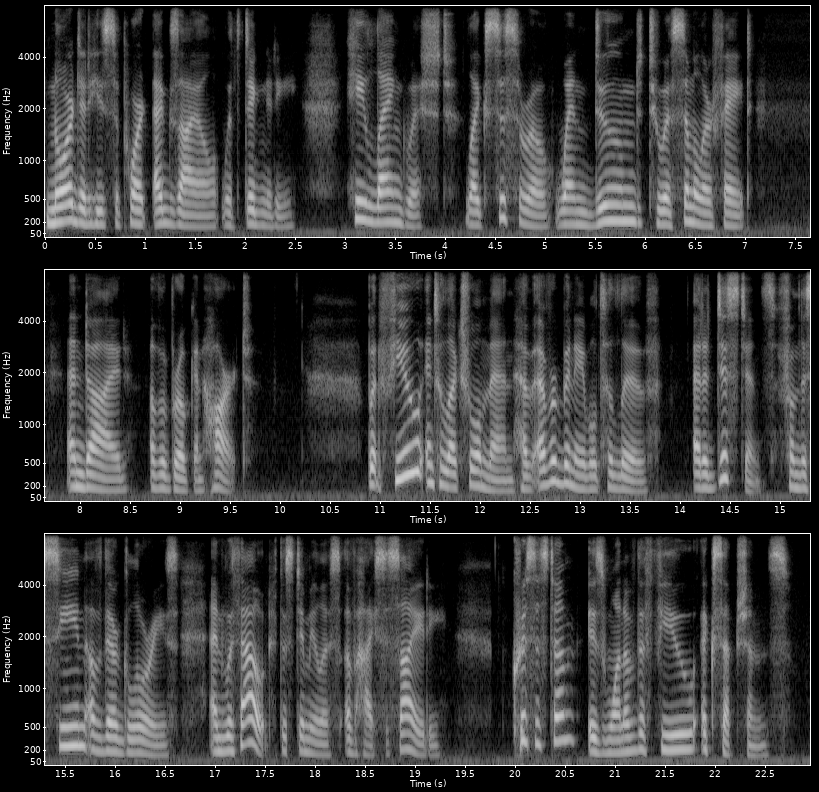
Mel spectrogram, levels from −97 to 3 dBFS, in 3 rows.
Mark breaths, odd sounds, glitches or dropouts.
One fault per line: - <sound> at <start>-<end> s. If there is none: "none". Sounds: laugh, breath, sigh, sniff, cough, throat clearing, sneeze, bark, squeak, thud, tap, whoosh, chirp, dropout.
none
